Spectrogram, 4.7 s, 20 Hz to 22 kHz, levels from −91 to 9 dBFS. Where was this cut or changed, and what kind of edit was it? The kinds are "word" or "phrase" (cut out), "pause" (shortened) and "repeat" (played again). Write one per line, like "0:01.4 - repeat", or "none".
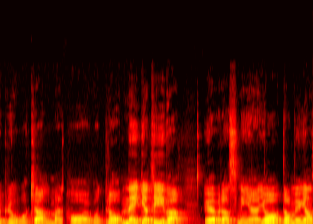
0:00.9 - word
